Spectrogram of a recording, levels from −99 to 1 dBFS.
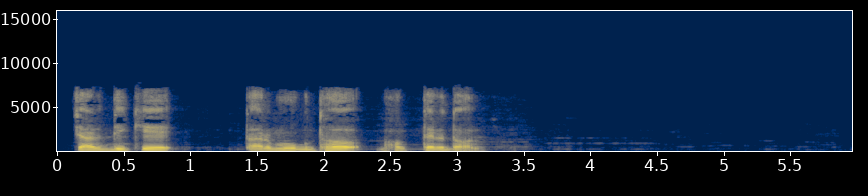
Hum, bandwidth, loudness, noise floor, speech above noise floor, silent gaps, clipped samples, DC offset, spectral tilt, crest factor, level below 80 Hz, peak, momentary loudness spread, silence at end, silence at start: none; 7.4 kHz; -18 LUFS; -89 dBFS; 72 dB; none; under 0.1%; under 0.1%; -6.5 dB/octave; 18 dB; -60 dBFS; -2 dBFS; 12 LU; 2.8 s; 0.15 s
